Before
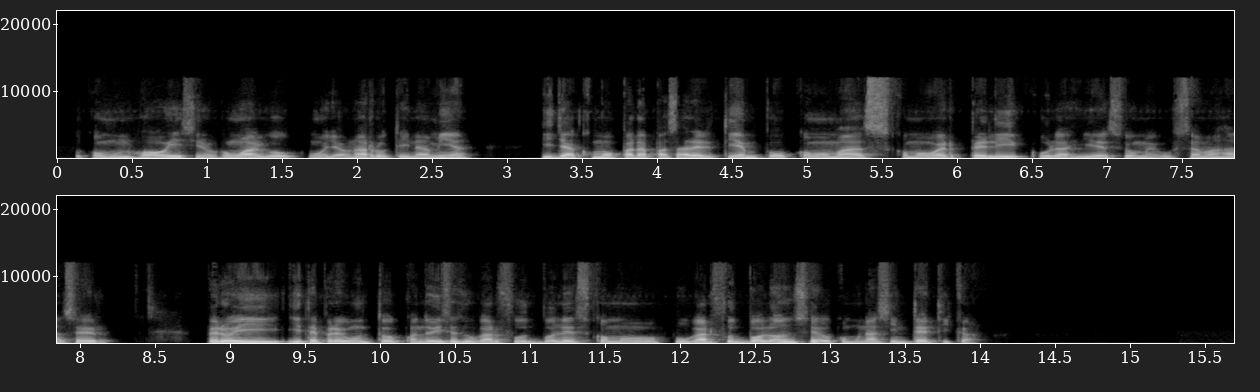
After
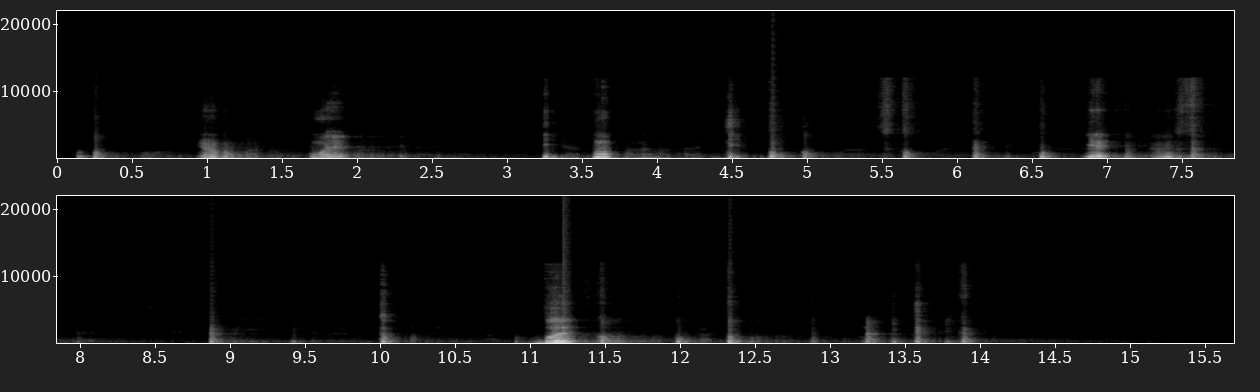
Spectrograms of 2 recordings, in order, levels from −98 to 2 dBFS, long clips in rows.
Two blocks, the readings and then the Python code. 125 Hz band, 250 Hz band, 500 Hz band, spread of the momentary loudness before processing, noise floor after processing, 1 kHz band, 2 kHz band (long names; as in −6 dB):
−9.0 dB, −11.0 dB, −16.0 dB, 7 LU, below −85 dBFS, −13.5 dB, −12.5 dB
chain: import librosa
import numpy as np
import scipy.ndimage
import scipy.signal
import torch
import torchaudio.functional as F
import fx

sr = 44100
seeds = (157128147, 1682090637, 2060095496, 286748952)

p1 = fx.schmitt(x, sr, flips_db=-20.5)
p2 = x + (p1 * librosa.db_to_amplitude(-9.0))
p3 = fx.gate_flip(p2, sr, shuts_db=-19.0, range_db=-28)
p4 = fx.rev_double_slope(p3, sr, seeds[0], early_s=0.4, late_s=4.3, knee_db=-18, drr_db=-7.5)
p5 = fx.upward_expand(p4, sr, threshold_db=-43.0, expansion=2.5)
y = p5 * librosa.db_to_amplitude(2.0)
